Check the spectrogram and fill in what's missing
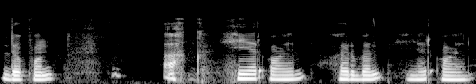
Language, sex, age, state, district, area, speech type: Kashmiri, male, 30-45, Jammu and Kashmir, Kupwara, rural, spontaneous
